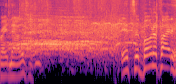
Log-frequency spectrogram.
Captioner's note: cheers and applause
